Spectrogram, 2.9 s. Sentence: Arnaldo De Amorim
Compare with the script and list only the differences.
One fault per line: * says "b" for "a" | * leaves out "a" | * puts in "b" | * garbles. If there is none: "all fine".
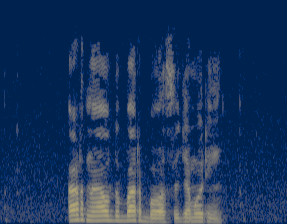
* puts in "Barbosa"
